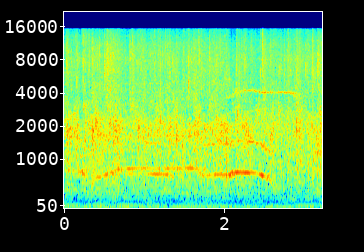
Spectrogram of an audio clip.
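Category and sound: crowd, concert audience applauding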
